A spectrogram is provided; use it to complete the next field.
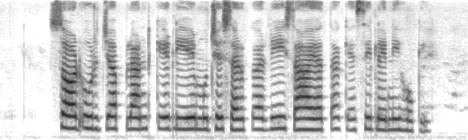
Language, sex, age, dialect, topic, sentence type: Hindi, female, 18-24, Marwari Dhudhari, agriculture, question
